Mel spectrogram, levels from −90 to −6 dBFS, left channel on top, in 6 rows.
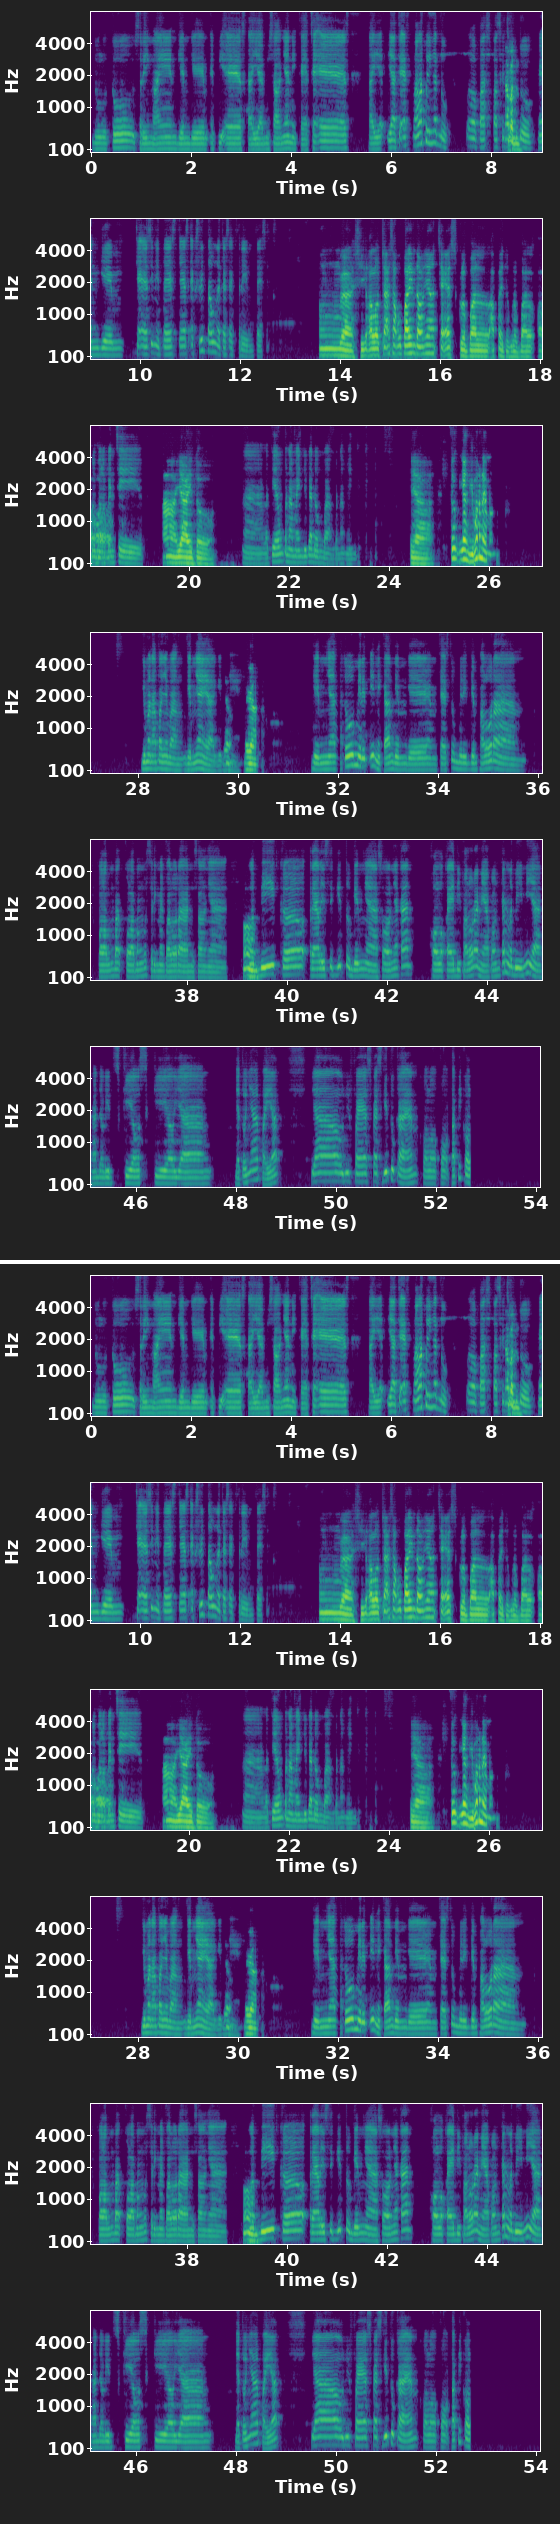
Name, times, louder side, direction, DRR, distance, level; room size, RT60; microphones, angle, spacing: voice 1, 0.0-5.1 5.5-7.2 7.5-12.5 13.0-13.1 18.0-19.1 21.1-23.4 25.3-25.7 28.1-30.1 31.5-35.7 36.2-38.8 39.2-42.5 42.9-47.5 48.0-52.7, right 1 dB, 10° right, 4.0 m, -33 dB
voice 2, 13.6-18.4 19.5-20.5 24.4-24.9 25.2-26.1 29.7-29.9 30.1-30.4 39.1-39.4, left 1 dB, 20° left, 3.5 m, -23 dB
head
